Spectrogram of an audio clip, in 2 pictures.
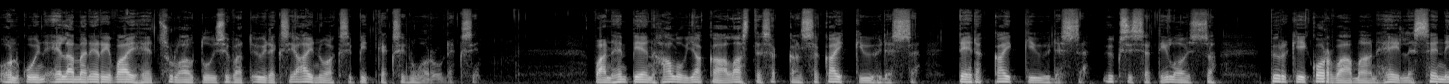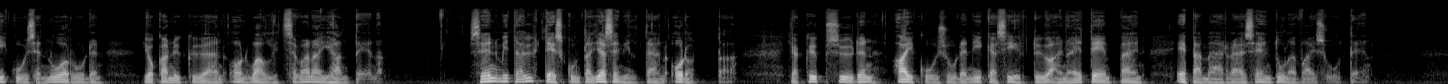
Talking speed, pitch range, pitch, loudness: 95 wpm, 90-115 Hz, 105 Hz, -22 LUFS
